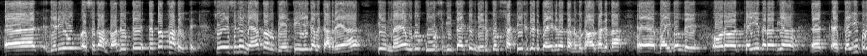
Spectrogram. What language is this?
Punjabi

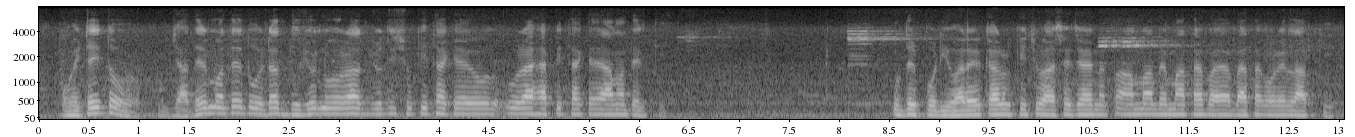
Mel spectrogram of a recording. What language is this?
Bangla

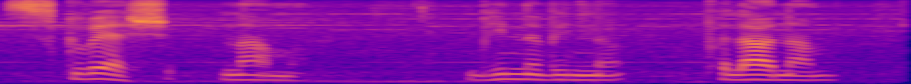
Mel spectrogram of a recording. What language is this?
Sanskrit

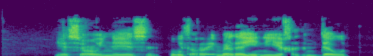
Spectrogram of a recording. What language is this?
Kabyle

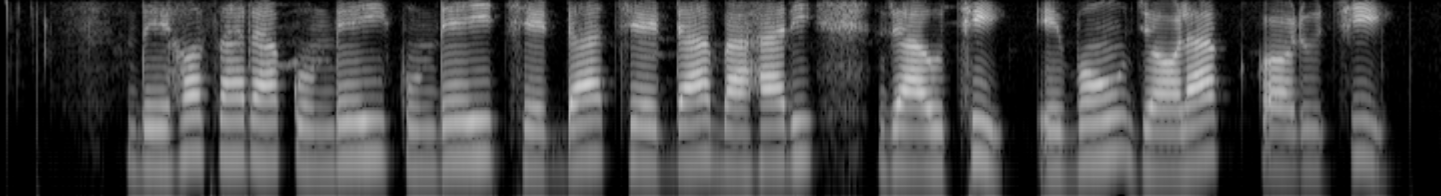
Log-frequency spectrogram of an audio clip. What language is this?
Odia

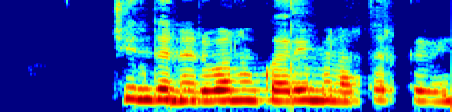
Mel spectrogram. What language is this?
Pashto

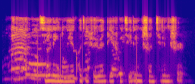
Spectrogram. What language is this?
Chinese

